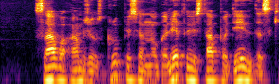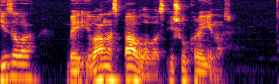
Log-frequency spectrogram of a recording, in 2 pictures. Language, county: Lithuanian, Vilnius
